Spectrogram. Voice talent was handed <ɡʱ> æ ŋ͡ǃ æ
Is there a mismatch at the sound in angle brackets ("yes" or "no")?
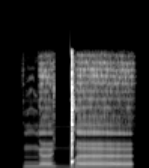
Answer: yes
